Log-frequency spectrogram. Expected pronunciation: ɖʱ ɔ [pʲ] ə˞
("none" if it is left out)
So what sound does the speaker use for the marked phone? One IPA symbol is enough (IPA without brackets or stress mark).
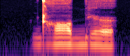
bʲ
